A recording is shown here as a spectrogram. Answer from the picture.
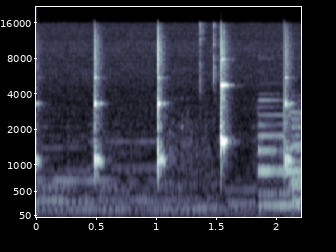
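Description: Ableton Live's metronome clicking about twice a second over a looped electric guitar chord pattern, with one brighter, louder click near the end marking the downbeat. The sustained guitar chord changes just before the end.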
